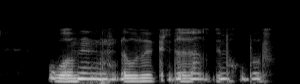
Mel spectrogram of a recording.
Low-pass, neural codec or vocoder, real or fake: 5.4 kHz; autoencoder, 44.1 kHz, a latent of 192 numbers a frame, MeloTTS; fake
